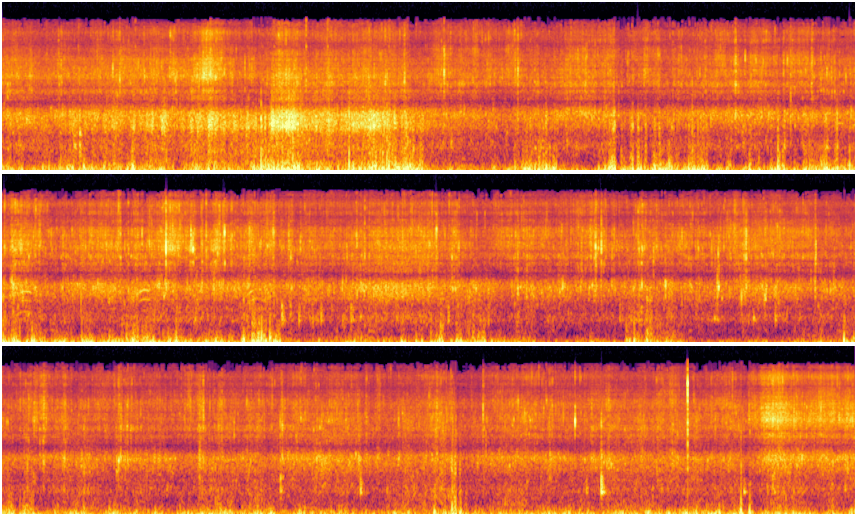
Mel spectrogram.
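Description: Wind buffeting the microphone in uneven gusts, with choppy water splashing against the bow of a kayak; the buffeting eases somewhat about halfway through.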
